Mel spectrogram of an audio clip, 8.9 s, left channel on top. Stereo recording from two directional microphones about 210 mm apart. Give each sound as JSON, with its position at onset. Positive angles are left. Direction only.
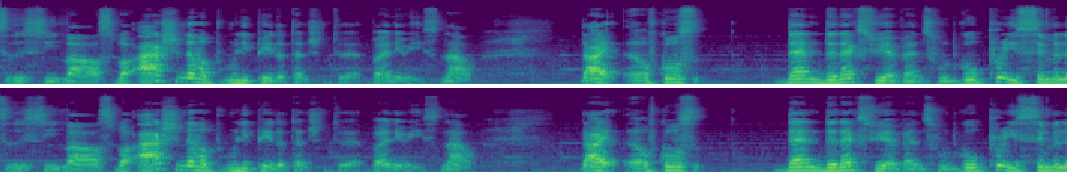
{"t": 0.5, "sound": "speech", "side_deg": 50}
{"t": 4.8, "sound": "speech", "side_deg": 50}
